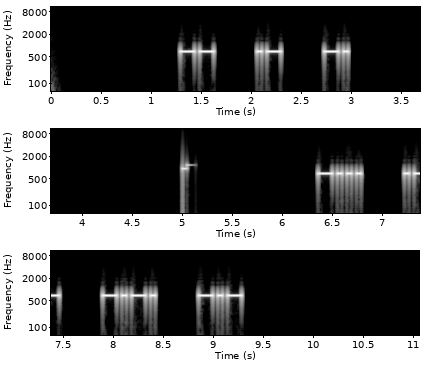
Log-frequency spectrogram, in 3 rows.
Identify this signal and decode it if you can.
Morse code, heard as a keyed tone, about 25 wpm, spaced as for 14 wpm, 700 Hz. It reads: MAN BACK
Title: 3x Character Spacing - Top 200 Words - 25wpm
